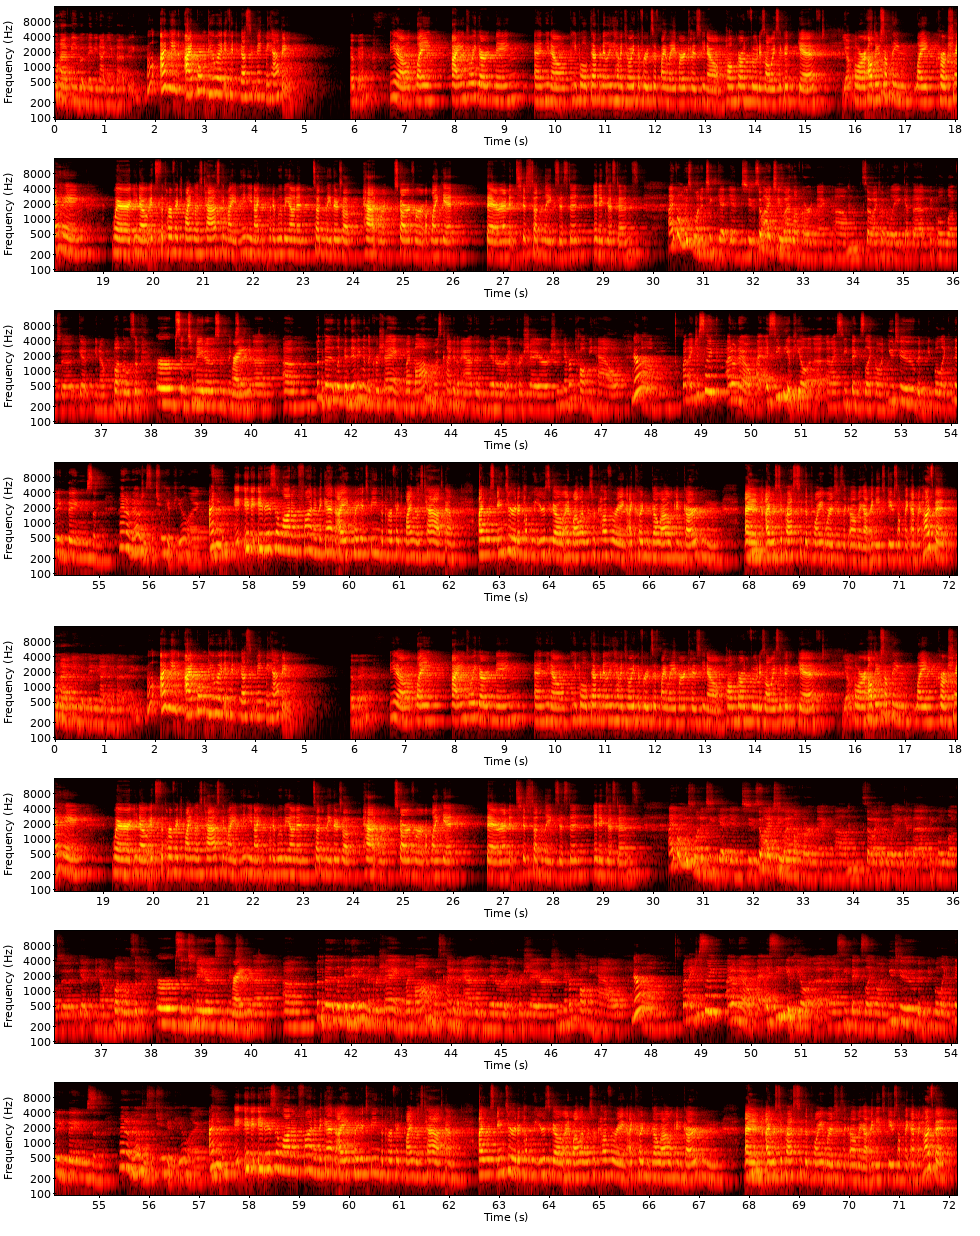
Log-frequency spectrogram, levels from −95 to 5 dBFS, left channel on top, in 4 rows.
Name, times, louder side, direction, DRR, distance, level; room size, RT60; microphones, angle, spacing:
voice 1, 0.0-1.6 5.9-6.4 15.7-16.3 30.3-55.1 55.4-57.4 67.9-68.4, left 1 dB, 40° left, 7 dB, 3.5 m, -39 dB
voice 2, 1.8-4.7 6.7-7.5 7.9-9.3 9.6-15.2 15.5-18.6 19.2-23.9 24.2-24.7 24.9-26.0 26.7-28.6 28.8-29.6 33.9-34.1 39.6-40.0 41.4-41.5 47.6-48.0 57.2-71.9, left 2 dB, 15° left, 3 dB, 2.3 m, -31 dB
26.5 x 22.5 x 7.5 m, 1.4 s
head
